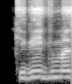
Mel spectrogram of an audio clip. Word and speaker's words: querigma: Querigma se escreve com K. Querigma. Com G mudo.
